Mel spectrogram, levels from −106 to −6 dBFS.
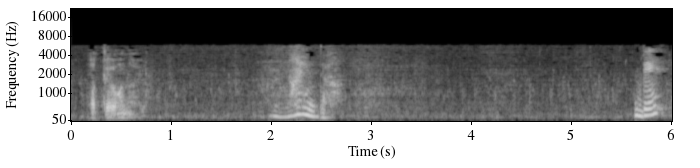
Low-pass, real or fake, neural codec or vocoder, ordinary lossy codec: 7.2 kHz; fake; vocoder, 22.05 kHz, 80 mel bands, HiFi-GAN; MP3, 24 kbps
